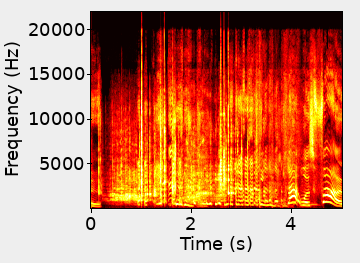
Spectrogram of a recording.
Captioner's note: all giggling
